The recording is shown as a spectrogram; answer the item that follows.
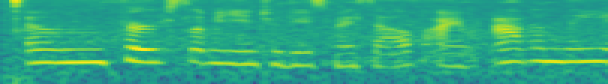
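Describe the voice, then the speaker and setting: A soft-spoken woman talks with ordinary pitch variation, with audible room echo and noticeable background noise. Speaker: small business owner and hobby painter vlogger. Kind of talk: casual vlog talk to camera. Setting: outdoors in backyard. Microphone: no mic, quiet recording.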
